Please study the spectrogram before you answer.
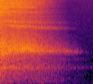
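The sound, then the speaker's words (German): A single long breath out, a soft, breathy rush of air that starts fairly loud and steadily fades to nothing over about two seconds, heard alone. “Und jetzt atme ich aus.”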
